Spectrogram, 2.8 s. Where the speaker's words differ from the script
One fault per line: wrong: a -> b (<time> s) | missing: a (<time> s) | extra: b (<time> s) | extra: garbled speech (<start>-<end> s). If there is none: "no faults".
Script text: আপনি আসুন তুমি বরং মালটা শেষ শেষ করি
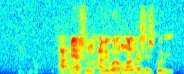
wrong: তুমি -> আমি (1.4 s)
missing: শেষ (2.3 s)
